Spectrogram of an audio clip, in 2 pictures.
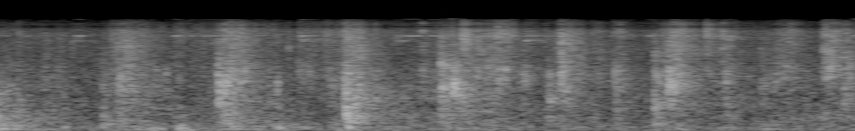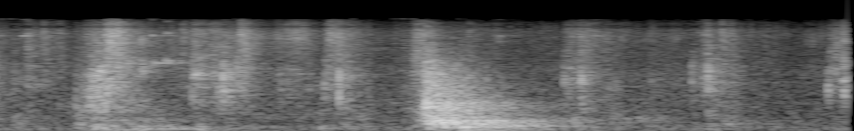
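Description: Footsteps on a hard corridor floor, about two steps a second, with two louder sounds about five and six and a half seconds in.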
